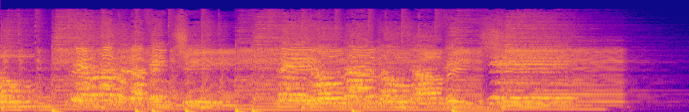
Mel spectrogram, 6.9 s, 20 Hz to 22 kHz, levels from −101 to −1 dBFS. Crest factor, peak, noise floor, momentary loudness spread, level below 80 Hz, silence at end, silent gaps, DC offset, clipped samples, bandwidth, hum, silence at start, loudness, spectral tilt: 14 dB; -2 dBFS; -52 dBFS; 9 LU; -28 dBFS; 0.65 s; none; under 0.1%; under 0.1%; 16 kHz; none; 0 s; -14 LUFS; -4.5 dB/octave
